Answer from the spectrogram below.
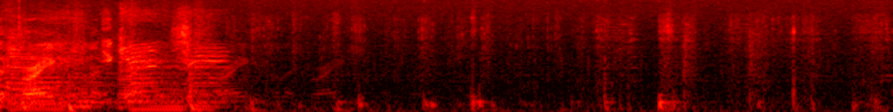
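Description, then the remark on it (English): A brief voice at the start, then a heavy gift parcel is shaken, its contents shuffling and thudding in a loose, irregular rhythm of soft knocks, moderately loud. “It sort of makes a shuffling noise.”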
